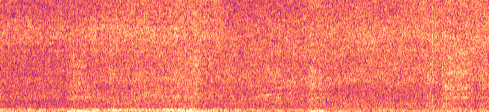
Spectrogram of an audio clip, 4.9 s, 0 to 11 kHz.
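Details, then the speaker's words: 2003 Mustang with a built 5.0 V8, idling with the leaking PCV inlet temporarily plugged with a zip tie and electrical tape: a low idle rumble, fairly even with slight lumpiness, no hiss or surging. It runs far more stable, though other issues remain. "it's actually running good. With the PCV inlet plugged up using a zip tie and electrical tape, the car was running way more stable."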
